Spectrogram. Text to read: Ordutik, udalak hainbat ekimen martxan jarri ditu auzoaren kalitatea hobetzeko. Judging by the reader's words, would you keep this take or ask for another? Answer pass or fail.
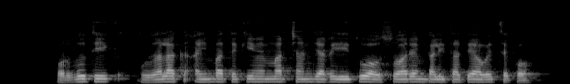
pass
